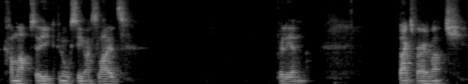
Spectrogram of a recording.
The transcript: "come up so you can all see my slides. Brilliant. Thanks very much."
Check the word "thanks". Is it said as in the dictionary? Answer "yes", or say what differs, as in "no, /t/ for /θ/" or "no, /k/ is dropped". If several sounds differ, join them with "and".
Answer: yes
